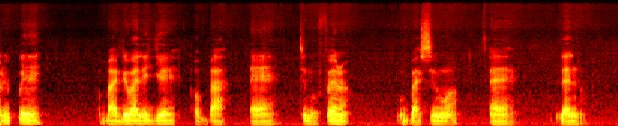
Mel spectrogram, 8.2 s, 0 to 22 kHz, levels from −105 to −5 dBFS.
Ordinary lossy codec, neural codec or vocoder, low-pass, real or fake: none; vocoder, 44.1 kHz, 128 mel bands, Pupu-Vocoder; 19.8 kHz; fake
